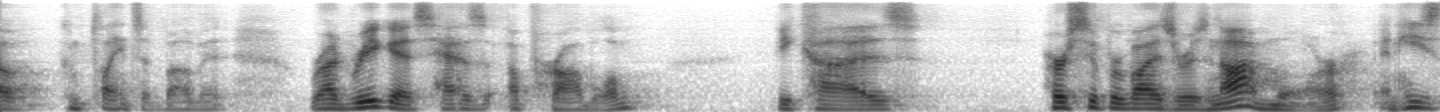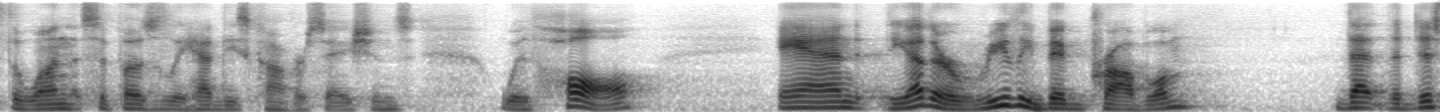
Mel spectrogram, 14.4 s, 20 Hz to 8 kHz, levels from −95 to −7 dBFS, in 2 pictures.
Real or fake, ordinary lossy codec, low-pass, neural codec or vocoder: fake; Opus, 64 kbps; 7.2 kHz; codec, 16 kHz, about 1 kbps, DyCAST, with the encoder's durations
